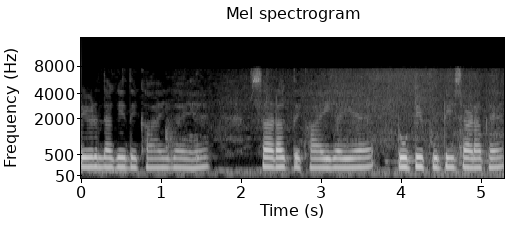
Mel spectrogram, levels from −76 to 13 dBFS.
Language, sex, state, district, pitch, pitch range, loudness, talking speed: Hindi, female, Chhattisgarh, Bilaspur, 205 Hz, 200-210 Hz, -16 LUFS, 135 wpm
